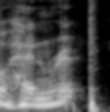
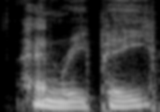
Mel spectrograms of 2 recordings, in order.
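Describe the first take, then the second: First: The name is run together as one word. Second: The name is said as two separate parts. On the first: The speaker calls it wrong. "My text-to-speech pronounced it as Henrip" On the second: The speaker calls it right. "Henry P, more likely"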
